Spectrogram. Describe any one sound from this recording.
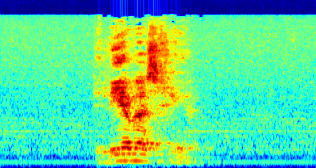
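An older man speaks briefly through a microphone.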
